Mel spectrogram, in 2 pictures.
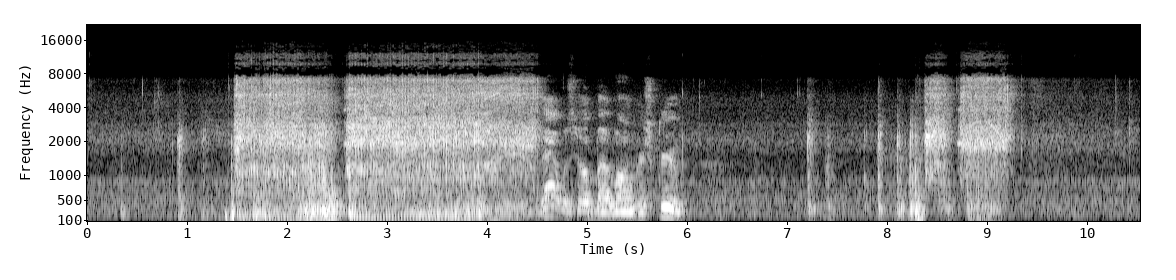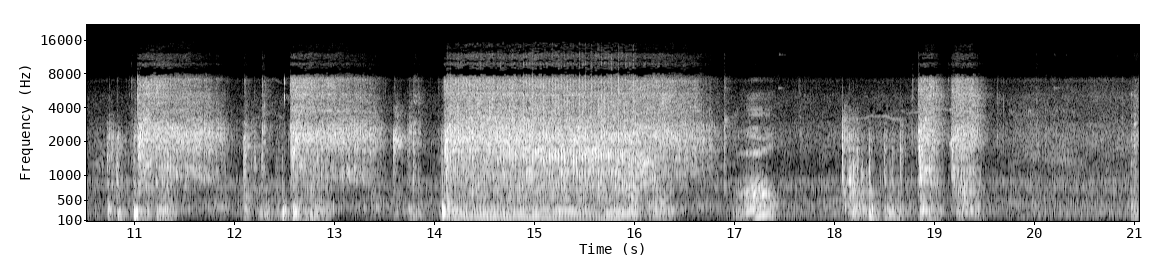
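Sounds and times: cordless drill running: 1.4s - 4.6s, 8.3s - 9.4s, 11.0s - 16.9s, 18.8s - 19.6s
drill clicks: 1.4s - 4.6s, 8.3s - 9.4s, 11.0s - 13.5s.

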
